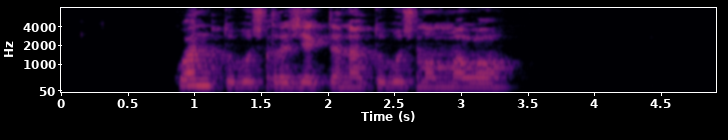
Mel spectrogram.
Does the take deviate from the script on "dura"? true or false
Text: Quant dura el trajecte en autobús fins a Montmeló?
true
